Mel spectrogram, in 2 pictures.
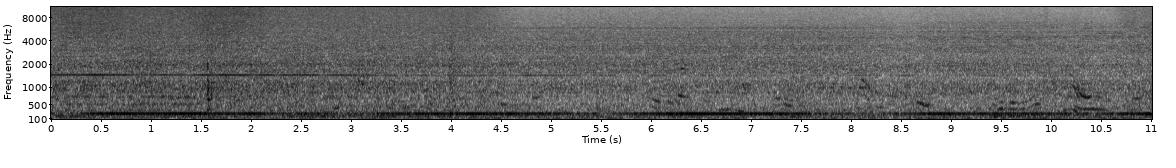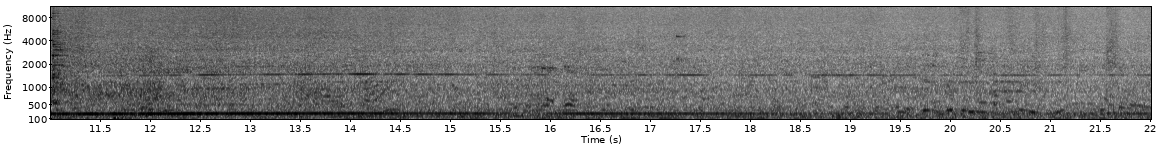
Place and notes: Nida, Lithuania - Supermarket Cleaning
Recordist: Raimonda Diskaitė
Description: Inside the Maxima supermarket. Cleaning machine, people talking and picking up objects off the shelf. Recorded with ZOOM H2N Handy Recorder.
